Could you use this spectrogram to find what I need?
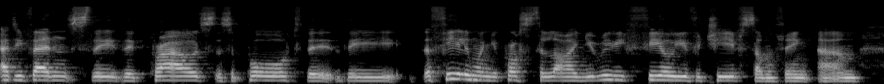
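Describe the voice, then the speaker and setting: Over a very clean recording with a silent background, a woman with a British accent speaks at medium pitch. Her intonation is fairly even and her pace fairly slow. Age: 70s. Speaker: amateur marathon runner. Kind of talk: interview. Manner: halting, many fillers.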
